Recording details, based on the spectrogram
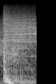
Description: SWINGSTAB 1.wav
